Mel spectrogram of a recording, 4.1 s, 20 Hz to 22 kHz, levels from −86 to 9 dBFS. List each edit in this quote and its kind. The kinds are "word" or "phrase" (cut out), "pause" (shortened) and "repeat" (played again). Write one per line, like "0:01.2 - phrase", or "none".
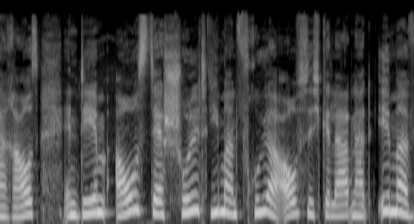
0:02.1 - word

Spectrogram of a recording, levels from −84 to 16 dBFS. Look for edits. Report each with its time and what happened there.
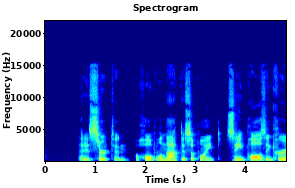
0:01.7 - pause
0:02.2 - word
0:03.5 - pause

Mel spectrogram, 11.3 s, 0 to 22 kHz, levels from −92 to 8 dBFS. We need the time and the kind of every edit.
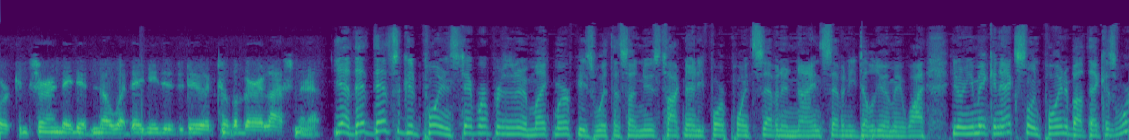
0:03.3 - pause

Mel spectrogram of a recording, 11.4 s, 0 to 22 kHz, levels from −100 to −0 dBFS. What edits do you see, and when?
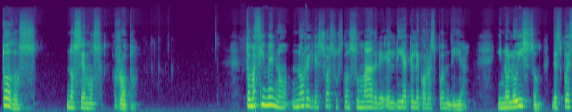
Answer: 0:06.8 - word

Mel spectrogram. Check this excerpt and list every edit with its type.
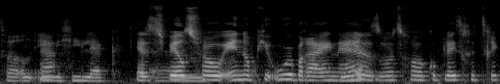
0:01.3 - pause

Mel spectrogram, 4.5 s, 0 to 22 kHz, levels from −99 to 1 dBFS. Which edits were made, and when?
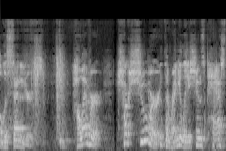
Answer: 0:03.2 - phrase

